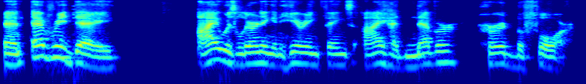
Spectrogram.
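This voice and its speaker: A man's voice: mid-range voice, expressive, measured pace. A middle-aged pastor in a podcast interview, telling stories animatedly and often repeating words as he starts a thought.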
